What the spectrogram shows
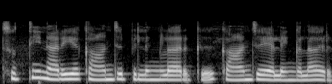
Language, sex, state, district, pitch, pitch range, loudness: Tamil, female, Tamil Nadu, Nilgiris, 225 Hz, 210-245 Hz, -14 LUFS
